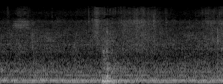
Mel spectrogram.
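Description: A metal bowl clanks against a pot.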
